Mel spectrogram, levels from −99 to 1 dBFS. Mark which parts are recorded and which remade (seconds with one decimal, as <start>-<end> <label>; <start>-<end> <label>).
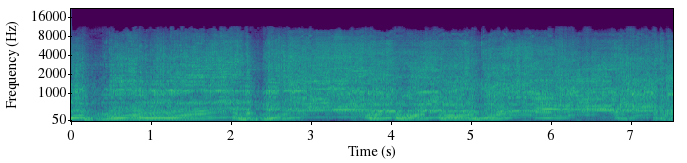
0.0-0.4 remade; 0.4-2.6 recorded; 2.6-7.5 remade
